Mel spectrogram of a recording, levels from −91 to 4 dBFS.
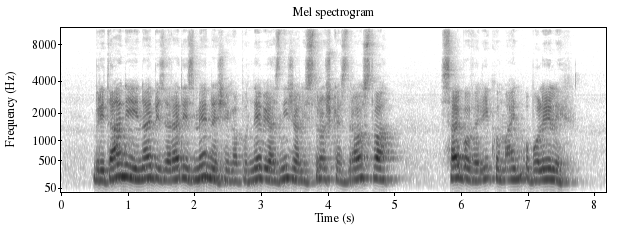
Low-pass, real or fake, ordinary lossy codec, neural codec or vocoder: none; real; none; none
